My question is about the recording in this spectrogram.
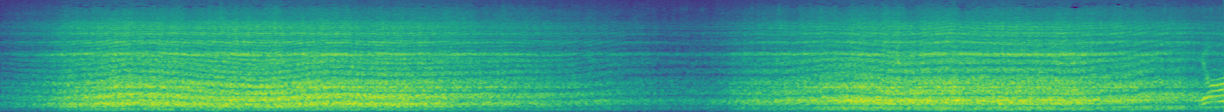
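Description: Deep, drawn-out bellowing roar of a fire-breathing minotaur idol, a film sound effect. It comes as two long swells of about five seconds each, wavering in pitch, with a dip between them.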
